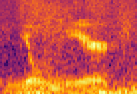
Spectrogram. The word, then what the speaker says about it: Mjolnir: Yeah, that's how you say it, Mjolnir.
